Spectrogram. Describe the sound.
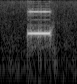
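A single voicemail beep closes an Oi phone network's greeting: one steady, clean electronic tone lasting about half a second, sounding alone against a faint hiss.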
